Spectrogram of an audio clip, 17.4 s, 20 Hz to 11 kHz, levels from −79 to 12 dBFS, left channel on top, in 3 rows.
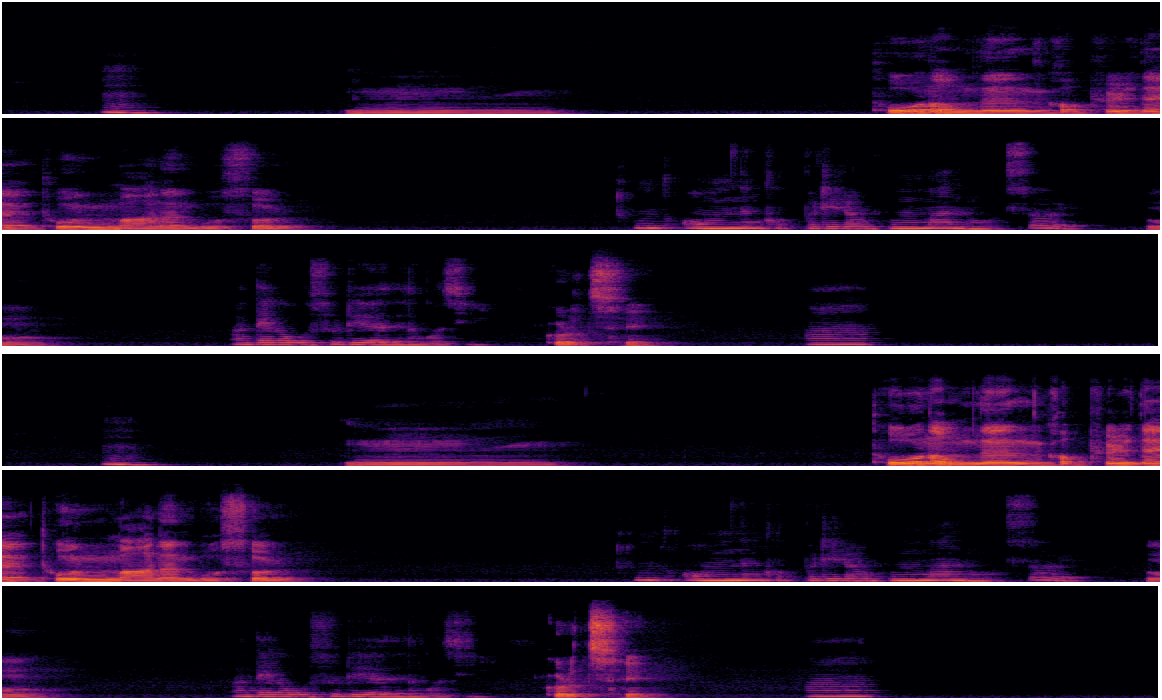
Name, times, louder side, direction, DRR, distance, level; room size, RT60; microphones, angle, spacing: voice 1, 1.7-2.8 4.4-7.3 11.5-11.8 14.3-14.9, right 2 dB, 80° right, 1.1 m, -20 dB
voice 2, 8.9-11.2 12.7-14.0 15.6-15.9, right 1 dB, 20° left, 1.3 m, -25 dB
9.6 x 5.3 x 2.3 m
head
